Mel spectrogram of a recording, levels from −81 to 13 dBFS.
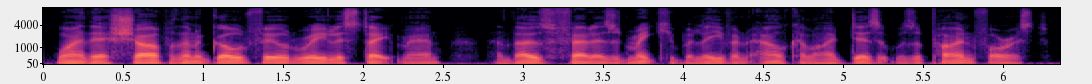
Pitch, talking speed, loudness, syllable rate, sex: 90 Hz, 215 wpm, -19 LUFS, 6.1 syllables/s, male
